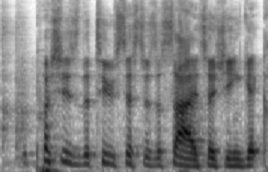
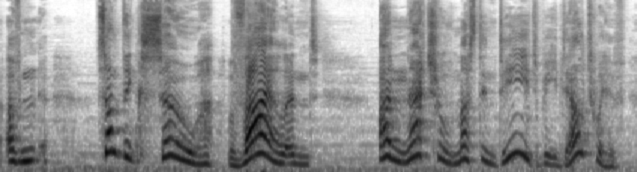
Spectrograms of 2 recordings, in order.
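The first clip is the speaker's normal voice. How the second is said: put-on a nervous young temple sister; young priestess voice; 4 semitones lower than usual.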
